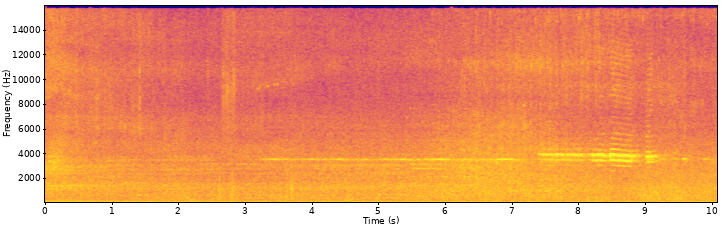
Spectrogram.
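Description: Steady road and traffic noise heard from a moving vehicle, with a constant low engine hum. A faint high-pitched whine sits over it in the second half.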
